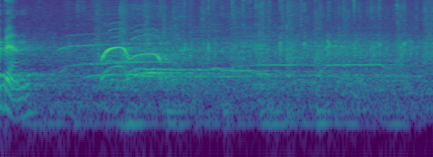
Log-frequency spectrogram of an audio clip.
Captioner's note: cheering and applause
